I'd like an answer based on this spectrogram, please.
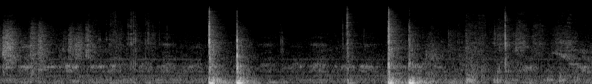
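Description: Chef's knife chopping rabbit pieces on a plastic cutting board: four heavy thuds in two quick pairs about a second and a half apart, with lighter knife strokes before and between them.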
